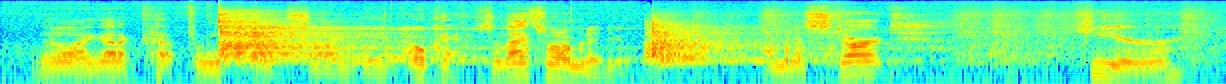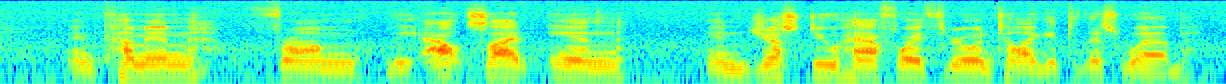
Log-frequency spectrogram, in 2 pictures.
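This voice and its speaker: Noticeable background noise sits behind a man with a fairly high pitch who talks at a moderate pace, with ordinary pitch variation and long, frequent pauses. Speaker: DIY metalworking video host. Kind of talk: tutorial. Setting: outdoors. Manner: loud.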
